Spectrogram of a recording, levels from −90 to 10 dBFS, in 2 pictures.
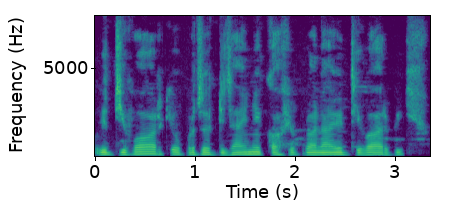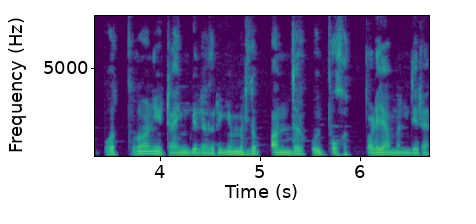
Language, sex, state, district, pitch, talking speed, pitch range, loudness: Hindi, male, Uttar Pradesh, Jyotiba Phule Nagar, 115 Hz, 240 wpm, 105-125 Hz, -19 LUFS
